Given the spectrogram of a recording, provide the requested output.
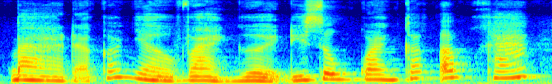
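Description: A woman narrating a story in a steady, expressive audiobook reading. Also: medium pitch, brisk.

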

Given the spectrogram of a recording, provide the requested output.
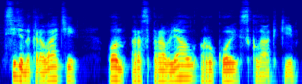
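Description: A man narrates a novel at a slow, careful pace, his pitch rising and falling expressively. The recording is close and dry, with a slightly muffled top end. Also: lively intonation, no room sound. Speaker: audiobook reader. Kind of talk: scripted narration.

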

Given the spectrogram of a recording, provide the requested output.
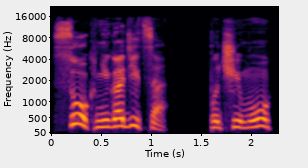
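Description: A woman's voice: mid-range voice, a little slow, warm tone, no echo, clean studio sound, natural voice. A woman voicing a fussy, methodical man who explains the sponsor's rules matter-of-factly.

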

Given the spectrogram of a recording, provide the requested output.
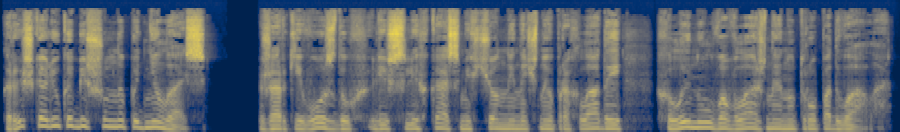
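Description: A man's voice: medium pitch, unhurried, no room sound, clean studio sound. A man narrating an audiobook dramatically, voicing sound effects along the way. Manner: dramatic, expressive reading with voiced sound effects.

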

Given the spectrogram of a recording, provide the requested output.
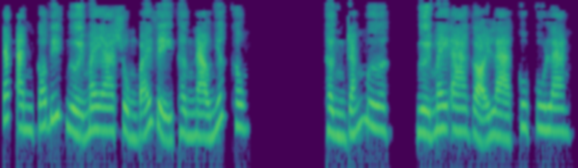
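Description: Curious man who explains old ruins, thoughtful, read by a woman narrator, husky, audiobook. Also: mid-range voice, brisk, a little mellow, dry recording, studio quality, close to an everyday voice. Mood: musing. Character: curious adult male former lawyer turned ruins explorer.

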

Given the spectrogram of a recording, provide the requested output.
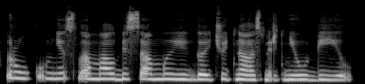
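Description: A woman's voice: fairly high pitch, fairly even intonation, measured pace, gravelly, warm tone, no room sound, clean studio sound, pitched above the performer's own voice. A woman doing a wailing, terrified village wife. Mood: pleading. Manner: wailing, begging. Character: frightened young village wife, pleading.

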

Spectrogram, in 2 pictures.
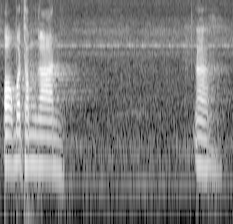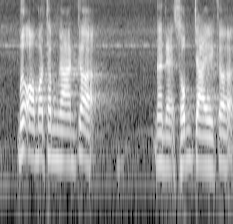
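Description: A man's voice: on the high side, steady tone, slow pace, fairly bright tone. A man, a Buddhist monk teacher, giving a dharma talk and stressing points by piling up repeated phrases. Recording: echoey hall, faint noise.

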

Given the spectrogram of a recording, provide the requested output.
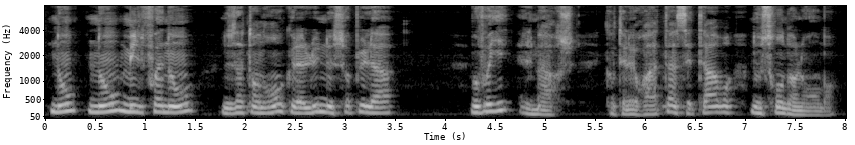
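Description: A man voicing a frightened young noblewoman who gives orders in a high, pleading, insistent voice. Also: animated, moderate pace, hardly any pauses, dark tone, slightly rough. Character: frightened young noblewoman, baroness, bossy in panic.

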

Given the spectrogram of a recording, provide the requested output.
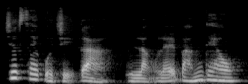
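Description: A woman narrating a dramatic story in a steady, scripted reading. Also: sits low, normal speed, breathy edge.

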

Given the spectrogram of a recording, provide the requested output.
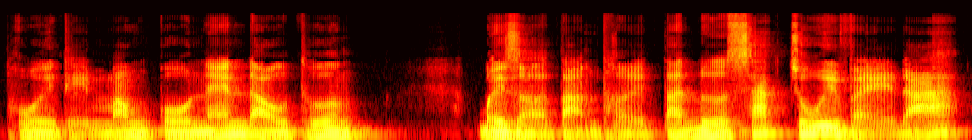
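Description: A man voicing an older village chief who speaks low and haltingly, shaken but in charge. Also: big pitch swings, slightly rough, full character voice.

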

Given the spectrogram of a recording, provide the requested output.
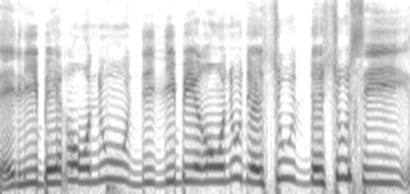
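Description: A man's voice: high-pitched, smooth, no echo, studio quality. A man hosting a bantering comedy sketch, mixing playful jokes with mock-solemn recitations.

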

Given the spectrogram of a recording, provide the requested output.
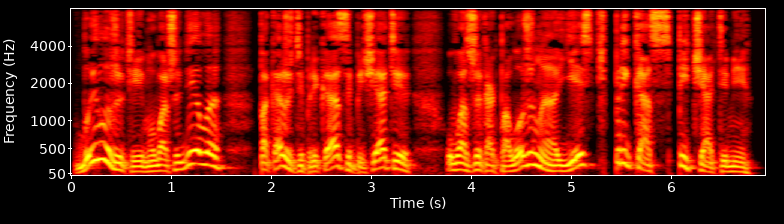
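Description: Give me a man playing a shrewd, mocking customs officer in an audiobook, slow and deliberate. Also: medium pitch, wildly swooping pitch, slightly rough. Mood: sly. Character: shrewd male customs officer, sly and unhurried.

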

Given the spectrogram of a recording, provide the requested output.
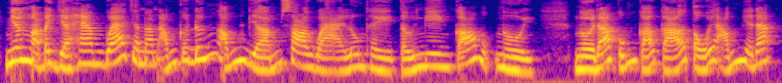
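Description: A woman's voice: mid-range voice, animated, normal speed. A woman with a Southern Vietnamese accent, hosting a ghost story channel and narrating in a chatty way, often addressing her listeners.

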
